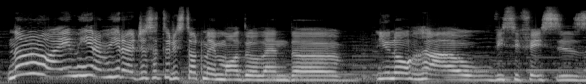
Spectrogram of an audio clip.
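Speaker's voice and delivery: normal talking voice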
